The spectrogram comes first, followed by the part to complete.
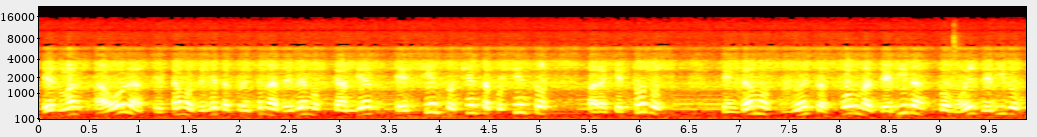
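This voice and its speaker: A man in his seventies calls in, speaking politely and formally but wandering through his point with frequent restarts. His voice sits a little high, and the line sounds muffled and roomy, with a noisy background. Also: expressive, normal speed. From Ecuador. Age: 70s. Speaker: caller. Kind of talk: phone-in complaint to a radio show. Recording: echoey, muffled phone-in with background noise.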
